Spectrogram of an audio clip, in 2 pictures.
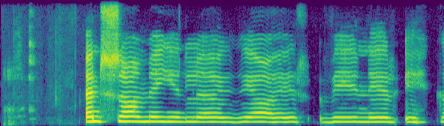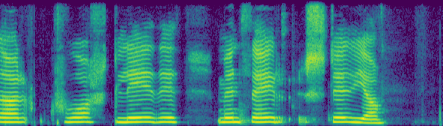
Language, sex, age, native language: Icelandic, male, 12, Icelandic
